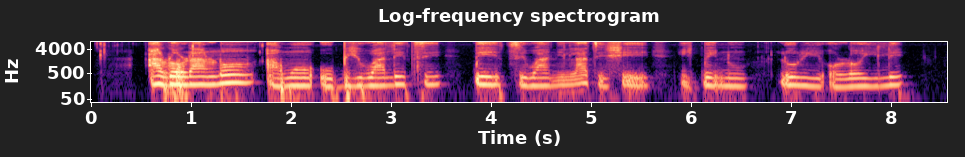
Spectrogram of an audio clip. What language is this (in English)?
Yoruba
